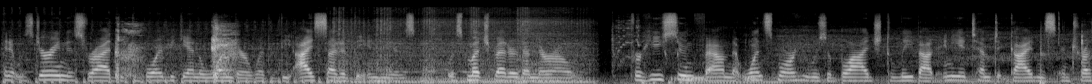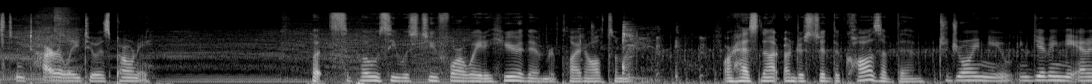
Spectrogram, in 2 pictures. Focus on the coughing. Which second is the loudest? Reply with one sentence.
The volume of the coughing peaks at 2 seconds.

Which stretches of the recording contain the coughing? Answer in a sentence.
You can hear the coughing from 1.1 to 2.4 s, from 10.4 to 11.0 s and from 16.3 to 17.9 s.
